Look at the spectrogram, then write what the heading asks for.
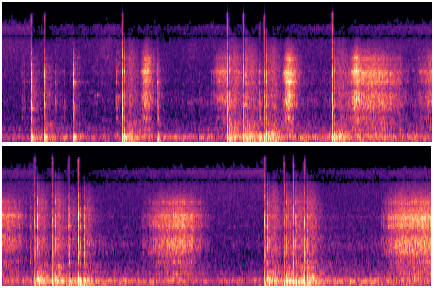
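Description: Aerial fireworks shells bursting: a series of sharp bangs, several in quick clusters, with stretches of hissing in between.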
